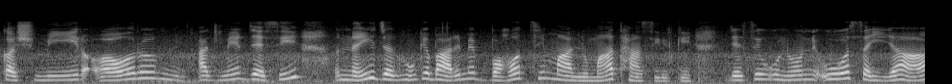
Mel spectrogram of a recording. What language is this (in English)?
Urdu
